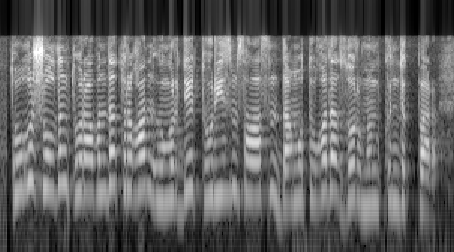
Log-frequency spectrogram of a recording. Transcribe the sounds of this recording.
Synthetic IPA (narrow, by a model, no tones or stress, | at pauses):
t̪ʰo̞ʁəzʒo̞lˠd̪əɴt̪ʰoɾɑbənd̪ɑt̪ʰʊɾʁɑnwɵŋɪɾd̪et̪ʰuɾijzmsɑlˠɑsənd̪ɑmət̪uʁɑd̪ɑzo̞ɾmʏmkʲɪnd̪ɪk̚bɑɾ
